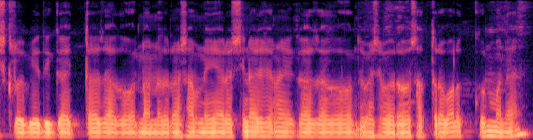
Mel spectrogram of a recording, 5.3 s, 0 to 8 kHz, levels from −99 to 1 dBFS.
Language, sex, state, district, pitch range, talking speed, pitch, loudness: Chakma, male, Tripura, Unakoti, 85-90 Hz, 200 wpm, 90 Hz, -16 LUFS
